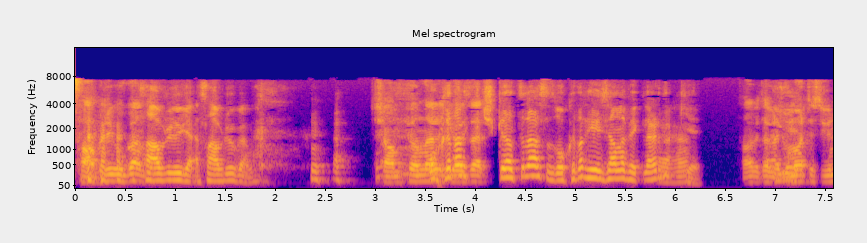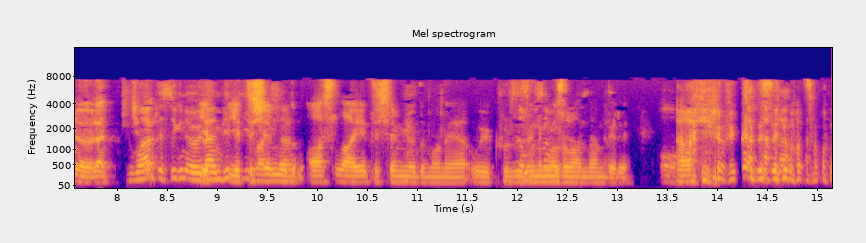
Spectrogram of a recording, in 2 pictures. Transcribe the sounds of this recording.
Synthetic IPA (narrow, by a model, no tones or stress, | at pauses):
sabɾiuɡansabɾiuɡa̰sabɾiuɡa̰n | ʃampijo̞nlˠaɾolkad̪aɾɾzt͡ʃʰi̥kːɯnhat̪ʰɯɾlˠaɾsɯnɯzo̞kʰad̪aɾɦe̞jed͡ʒanlˠabɛclʲæɾd̪icʰːɪ̰ | t̪ʰabiːt̪ʰabiad͡ʒumaɾt̪ʰːesiɡynyøjlʲænd͡ʒumaɾt̪ʰːesiɟynyø̞jlʲænbiɾjeiʃemijod̪umaslˠaːje̞t̪ʰiʃemijo̞d̪umonajaʔujkʰud̪ezenimozamand̪anbeɾɪ | ohaːjiɾujkʰud̪ɯzenimozaman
